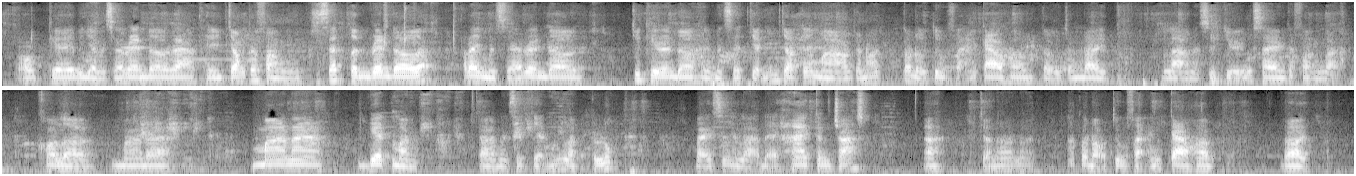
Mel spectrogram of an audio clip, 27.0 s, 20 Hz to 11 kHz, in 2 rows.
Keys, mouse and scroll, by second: 2.2 ctrl+s, 3.0-4.0 middle drag, 4.0 KP_1, 4.3 KP_1, 5.2 click, 7.6-9.2 middle drag, 9.2 click, 10.0-19.7 middle drag, 19.7-27.0 drag.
